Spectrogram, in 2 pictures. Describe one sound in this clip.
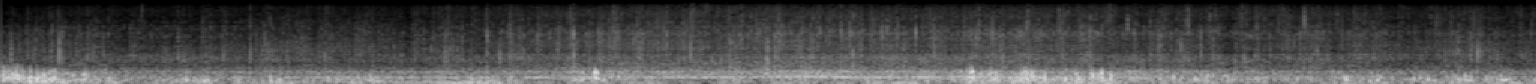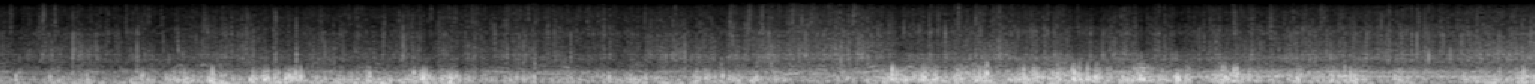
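Wind rumbles and buffets against a moving microphone outdoors.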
